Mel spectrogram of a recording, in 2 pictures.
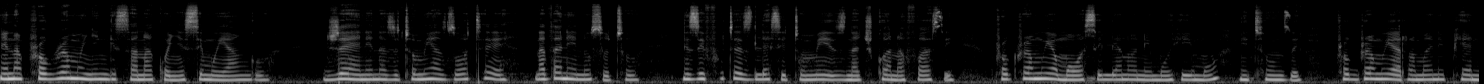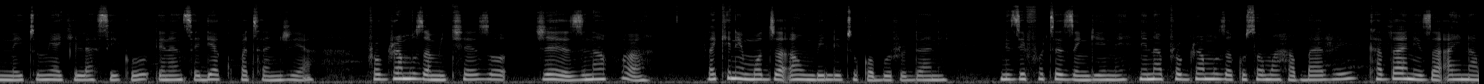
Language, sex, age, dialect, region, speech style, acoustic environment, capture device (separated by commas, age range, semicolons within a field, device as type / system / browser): Swahili, female, 25-34, Kenya - Nairobi Sheng-influenced, Kenya, relaxed, music, desktop / Windows / Chrome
